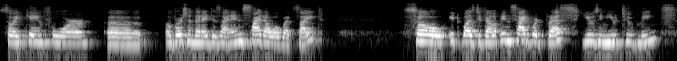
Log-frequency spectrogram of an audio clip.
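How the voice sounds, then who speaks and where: A woman with a Spanish accent, fairly slow in pace, flat and monotone in intonation. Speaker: graduate student artist. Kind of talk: class project presentation. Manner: halting.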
